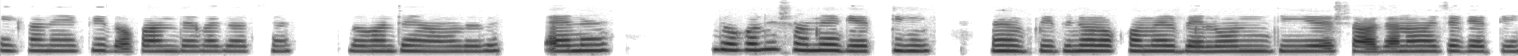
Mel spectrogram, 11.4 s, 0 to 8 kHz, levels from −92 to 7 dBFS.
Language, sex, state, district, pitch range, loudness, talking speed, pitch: Bengali, female, West Bengal, Malda, 275-300 Hz, -19 LUFS, 100 wpm, 285 Hz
